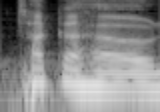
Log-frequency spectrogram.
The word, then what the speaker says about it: Tuckahoe: So it says, "Hello, last weekend I was driving on Marshallville Road by the river Tuckahoe, New Jersey. I don't know what time." What are you laughing? It's spelled T-U-C-K-A-H-O-E.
